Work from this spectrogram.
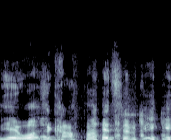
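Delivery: high, loud laughing speech.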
